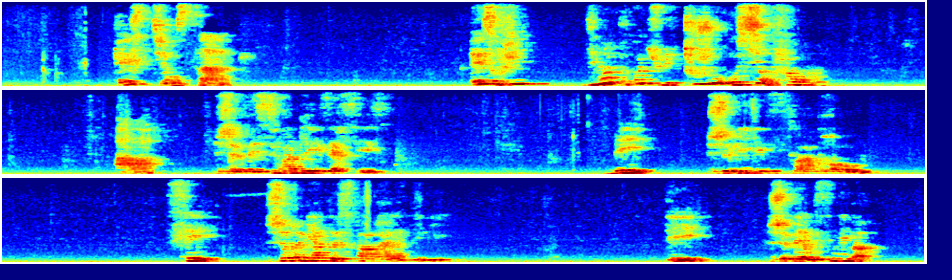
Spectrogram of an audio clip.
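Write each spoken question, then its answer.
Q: Hé Sophie, dis-moi pourquoi tu es toujours aussi en forme?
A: A: Je fais souvent de l'exercice.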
